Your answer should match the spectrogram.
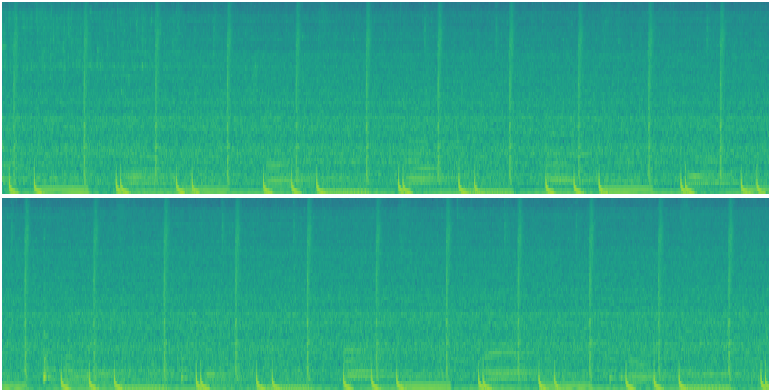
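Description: Background music with a steady beat and deep bass notes.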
